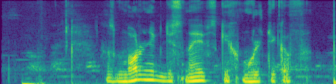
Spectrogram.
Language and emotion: Russian, neutral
